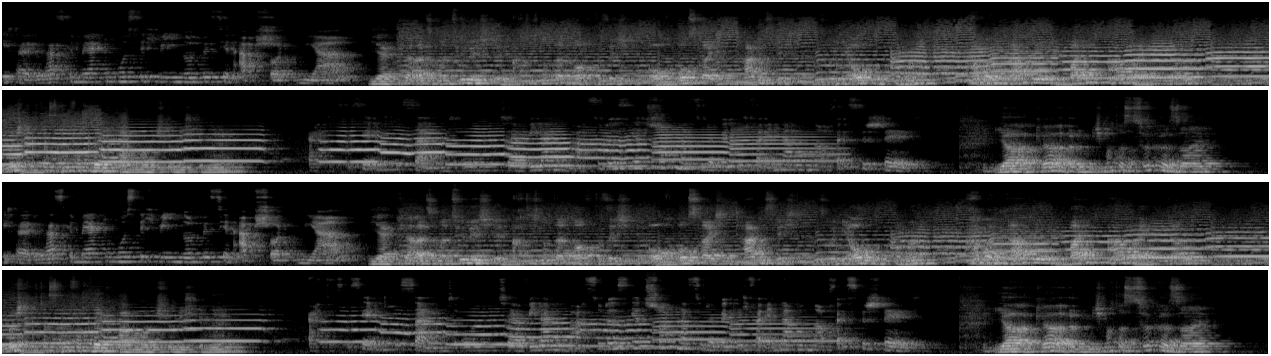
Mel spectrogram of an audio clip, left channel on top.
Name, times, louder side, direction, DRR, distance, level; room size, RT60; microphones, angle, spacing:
voice 1, 0.0-3.5 9.5-9.9 15.7-21.8, right 1 dB, 65° right, 1 dB, 6.5 m, -36 dB
voice 2, 3.7-9.2 9.6-14.9 22.2-24.7, right 1 dB, 10° right, -1 dB, 4.3 m, -29 dB
sound 1, 3.9-13.9, left 2 dB, 25° left, 0.8 m, -34 dB
Trumpet, 8.9-15.3 15.8-21.1, left 4 dB, 70° left, 1.5 m, -28 dB
19.0 x 13.0 x 5.4 m, 0.62 s
head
